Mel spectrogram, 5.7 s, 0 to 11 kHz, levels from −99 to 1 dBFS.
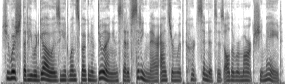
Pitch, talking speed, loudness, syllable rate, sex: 170 Hz, 275 wpm, -21 LUFS, 6.3 syllables/s, female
